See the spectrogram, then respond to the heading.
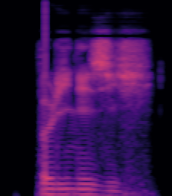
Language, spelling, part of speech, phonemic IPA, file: French, Polynésie, proper noun, /pɔ.li.ne.zi/, LL-Q150 (fra)-Polynésie.wav
- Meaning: Polynesia (a continental region of Oceania, including Easter Island, Hawaii, New Zealand, and most of the islands between them)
